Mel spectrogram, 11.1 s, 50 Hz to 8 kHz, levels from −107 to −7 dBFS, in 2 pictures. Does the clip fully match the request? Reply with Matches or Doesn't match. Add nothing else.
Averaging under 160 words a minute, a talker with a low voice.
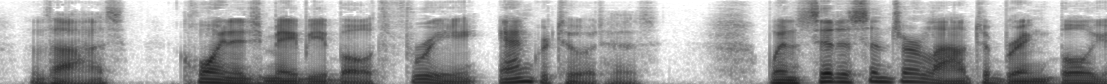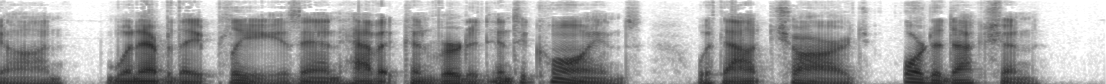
Matches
